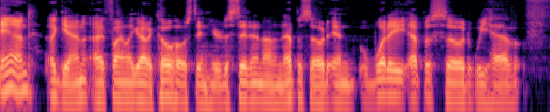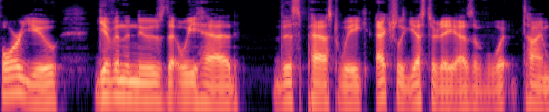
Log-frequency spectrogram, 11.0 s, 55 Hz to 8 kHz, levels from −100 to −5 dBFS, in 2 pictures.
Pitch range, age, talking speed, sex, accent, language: 90-110 Hz, 30-49, 205 wpm, male, American, English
